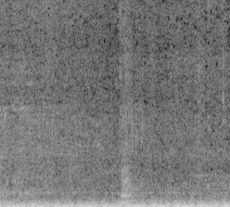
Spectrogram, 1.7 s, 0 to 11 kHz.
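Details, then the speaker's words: Chevrolet Express 1-ton van at idle: steady low hum under the engine, like a blower fan motor trying to run but stalled; noise stops when AC set to max, unplugging a connector didn't stop it; humming noise at idle. "like a fan motor is is trying to run but can't turn it to Max AC and it stops"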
